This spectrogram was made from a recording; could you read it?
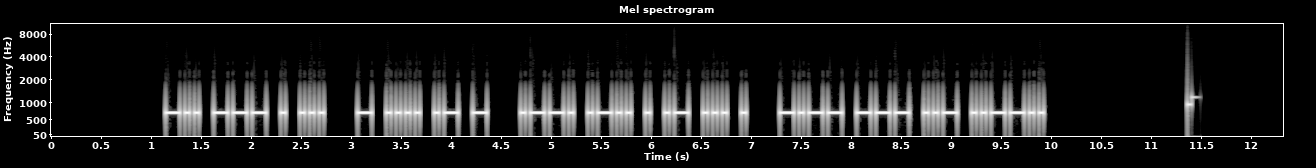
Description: Morse code, heard as a keyed tone, about 25 wpm, 700 Hz. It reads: DOES THAT PLEASE YOU?
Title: Sentences from Top 1500 Words 25wpm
